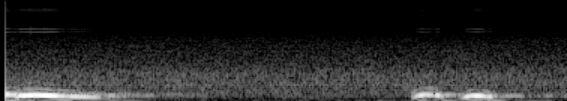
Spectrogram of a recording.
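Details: Blakiston's fish owl giving deep, low hoots: one longer, slightly falling hoot, then a pause and two short, arched hoots close together near the end.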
